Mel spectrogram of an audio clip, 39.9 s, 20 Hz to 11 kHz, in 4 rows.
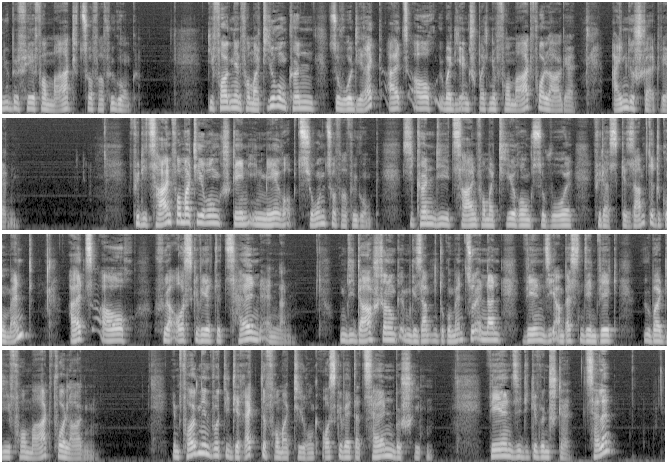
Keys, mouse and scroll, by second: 38.8 click, 39.4-39.8 drag.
